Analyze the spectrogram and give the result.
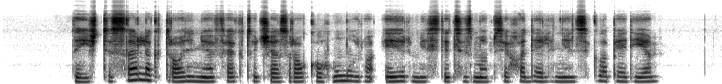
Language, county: Lithuanian, Klaipėda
